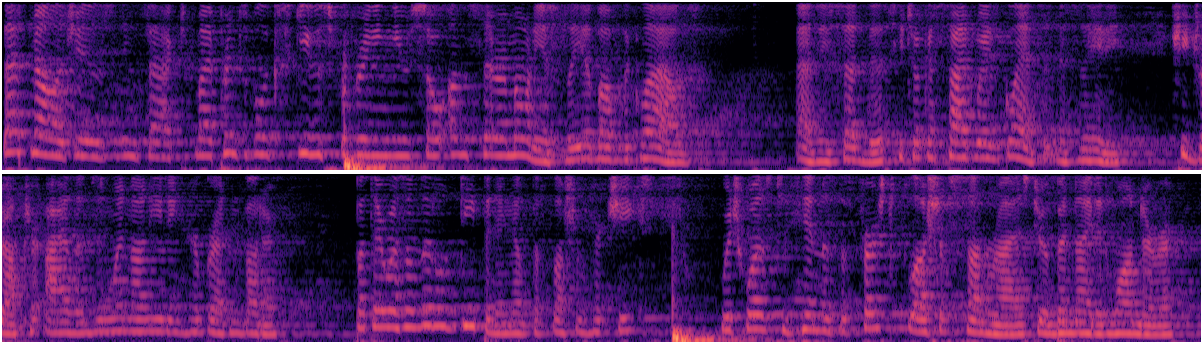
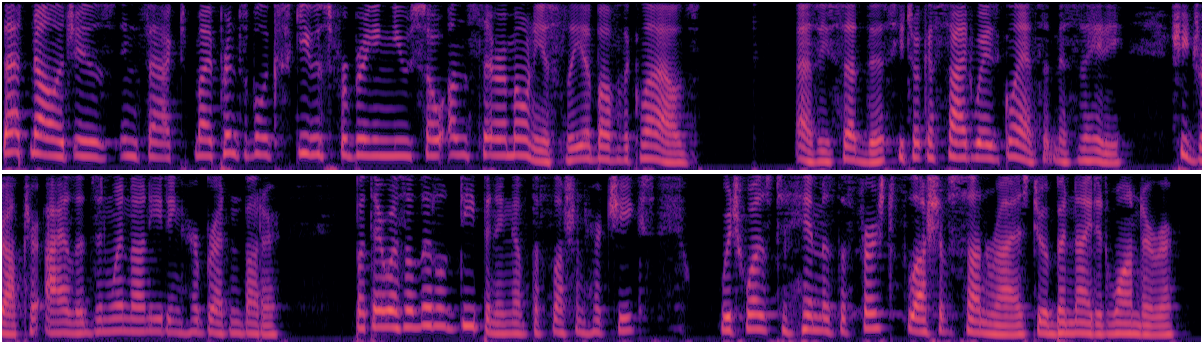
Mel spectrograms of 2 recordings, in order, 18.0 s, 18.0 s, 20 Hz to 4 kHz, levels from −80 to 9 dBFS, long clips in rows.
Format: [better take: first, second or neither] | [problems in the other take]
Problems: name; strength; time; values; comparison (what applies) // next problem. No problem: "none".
second | background sound (Bass drum); as loud as the speech // room echo; dies away in 2 s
